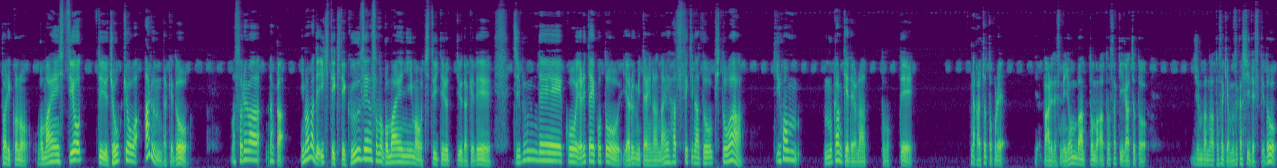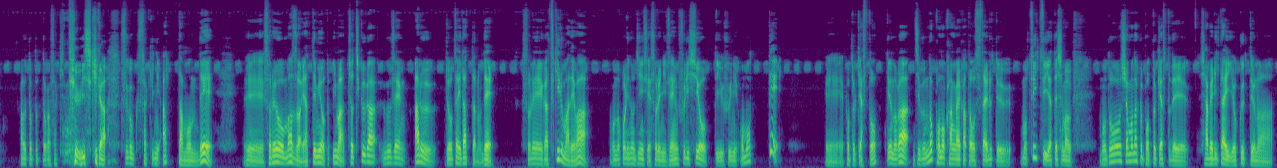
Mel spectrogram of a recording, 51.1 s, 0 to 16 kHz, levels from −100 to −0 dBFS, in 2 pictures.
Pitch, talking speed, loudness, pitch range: 120 Hz, 355 characters per minute, -23 LUFS, 100-160 Hz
